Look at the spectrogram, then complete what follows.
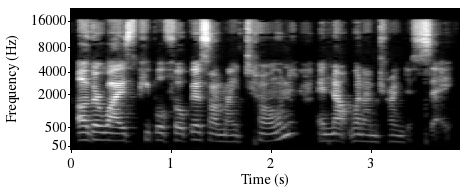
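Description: Passionate, emphatic woman with a bright voice. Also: low-pitched, fairly even intonation, normal speed. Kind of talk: casual conversation.

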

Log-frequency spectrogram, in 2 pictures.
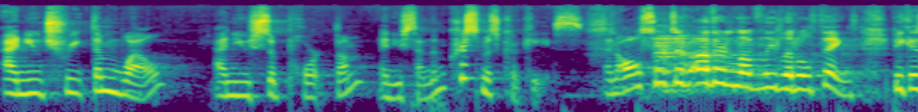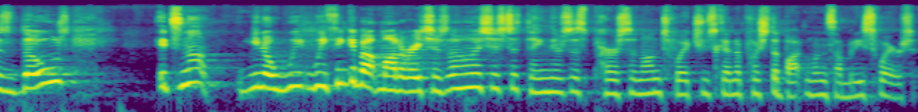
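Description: A woman's voice: on the high side, expressive, brisk. A woman speaking as a panel guest, giving advice in an emphatic, articulate way. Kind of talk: advisory panel discussion. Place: large indoor hall at a live panel event. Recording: echoey hall, live event.

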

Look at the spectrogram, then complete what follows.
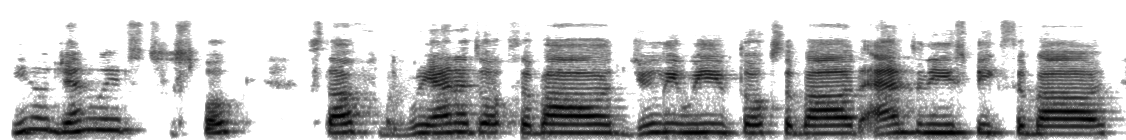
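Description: A woman's voice: fairly high pitch, fairly even intonation, brisk, slightly rough. A woman and native Portuguese speaker, a guest coach chatting casually and animatedly with some self-deprecating humour. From Angola. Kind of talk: casual conversation.

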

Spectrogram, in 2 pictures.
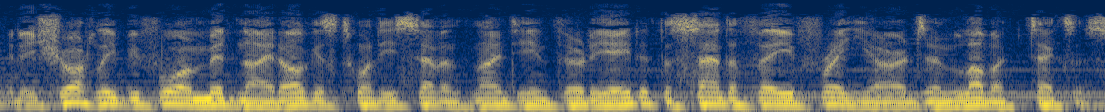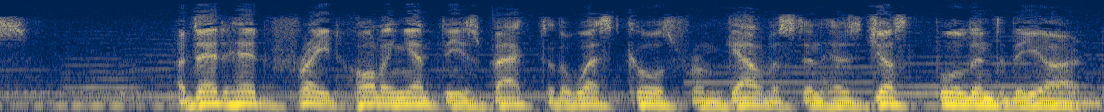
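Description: A man narrating a 1950s crime radio drama in a formal, measured, scripted style. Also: fairly low pitch. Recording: dull old radio recording. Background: music.

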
